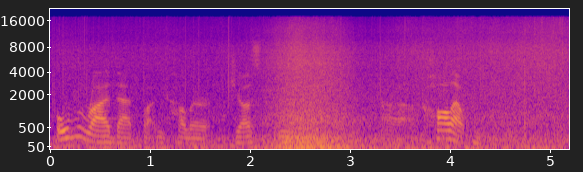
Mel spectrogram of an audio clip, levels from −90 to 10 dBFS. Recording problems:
wind noise on the microphone; heavy; 4 dB below the speech
crackle, like an old record; noticeable; 15 dB below the speech

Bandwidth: 17.5 kHz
